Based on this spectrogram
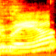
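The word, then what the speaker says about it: Rae: to be honest, I summoned, how do you pronounce it? R-A-E, right? Ray. Rhea?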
